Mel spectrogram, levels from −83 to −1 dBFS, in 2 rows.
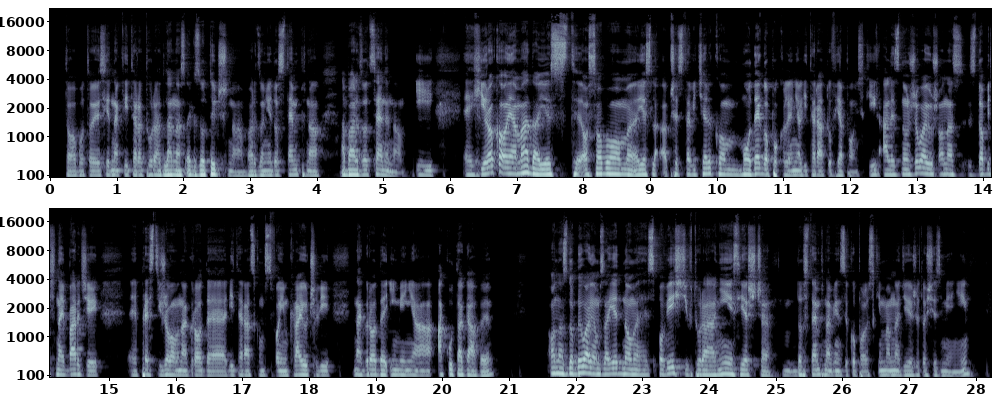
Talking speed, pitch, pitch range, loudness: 130 wpm, 105 Hz, 100-115 Hz, -25 LUFS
